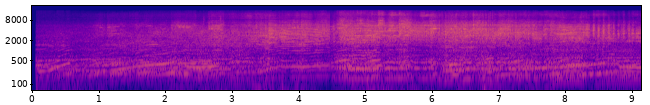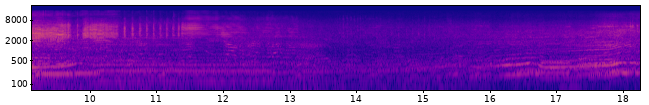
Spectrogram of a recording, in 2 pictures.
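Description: A pack of small 65 cc two-stroke youth motocross bikes revving hard off the start and racing, many engine notes rising and falling over one another. Loudest through the first half, easing off after about twelve seconds and building again near the end as the bikes come round.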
